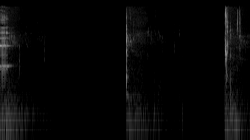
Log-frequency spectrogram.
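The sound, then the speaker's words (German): Glasses clink together in a toast, then soft sipping and mouth sounds follow as Alpsider is drunk, coming as three short, bright bursts separated by quiet pauses, with no talking. “Das war extrem schier und jetzt schauen wir mal, ob das was wird. Prost.”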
